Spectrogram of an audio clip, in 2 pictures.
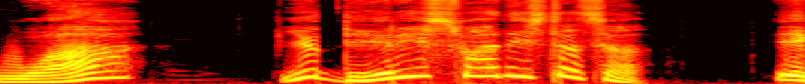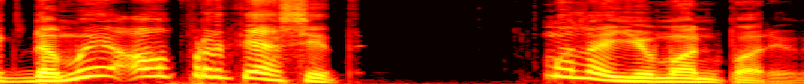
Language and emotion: Nepali, surprised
